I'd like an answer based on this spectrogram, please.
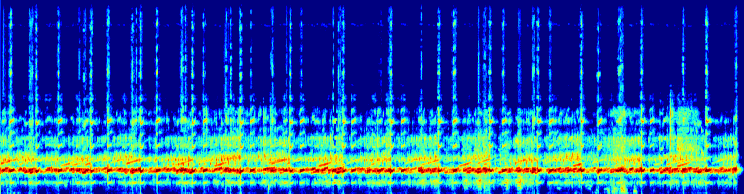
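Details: Chorus of Illinois chorus frogs, a state-threatened species in Illinois, calling as a group: shrill, high pulsed notes repeated rapidly and overlapping without a break, with an even, continuous texture throughout.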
